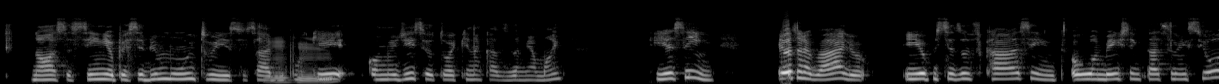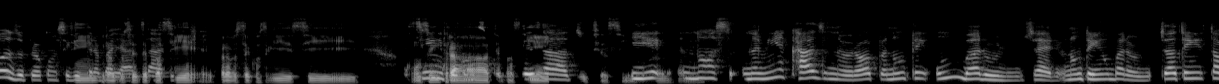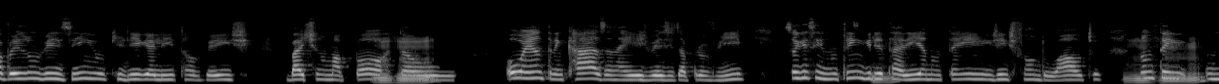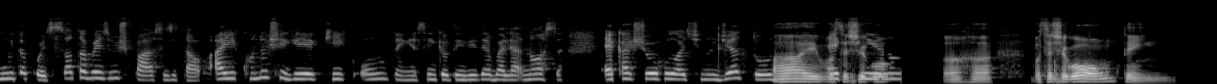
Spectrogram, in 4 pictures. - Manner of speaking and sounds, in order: tapping
- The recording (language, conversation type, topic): Portuguese, podcast, Como equilibrar trabalho, família e estudos?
